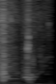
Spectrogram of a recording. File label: BALL IN WATER; pat & mat game; MINIGAMES; MINIGOLF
